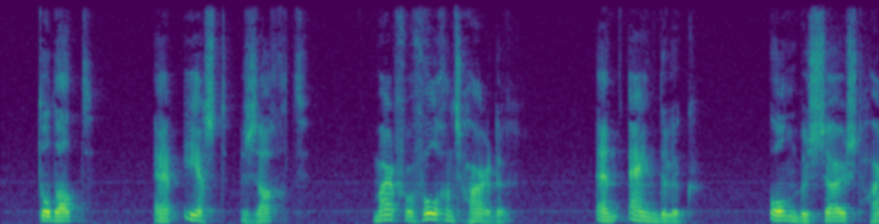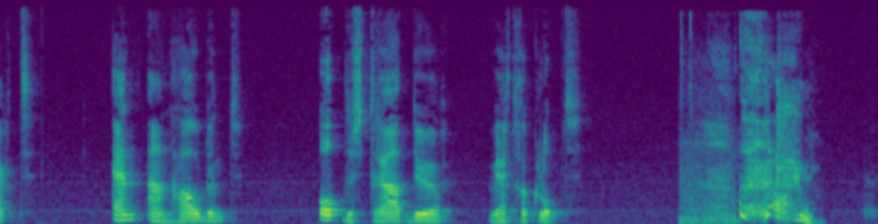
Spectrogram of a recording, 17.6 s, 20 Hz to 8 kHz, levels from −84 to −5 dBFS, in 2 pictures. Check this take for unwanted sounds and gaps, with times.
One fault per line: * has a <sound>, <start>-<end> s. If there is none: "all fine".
* has a cough, 15.6-17.1 s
